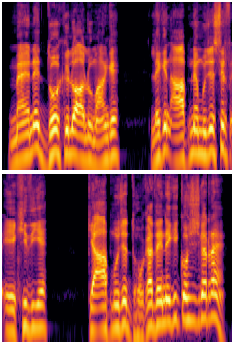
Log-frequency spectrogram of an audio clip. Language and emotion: Urdu, angry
